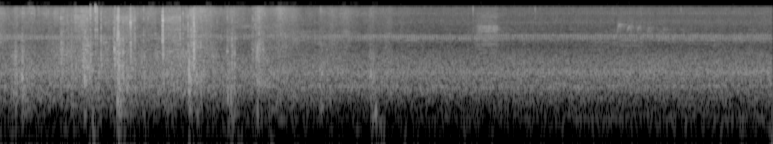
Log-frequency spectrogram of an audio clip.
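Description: Crunching footsteps over a steady outdoor hiss, with no clear animal voice.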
